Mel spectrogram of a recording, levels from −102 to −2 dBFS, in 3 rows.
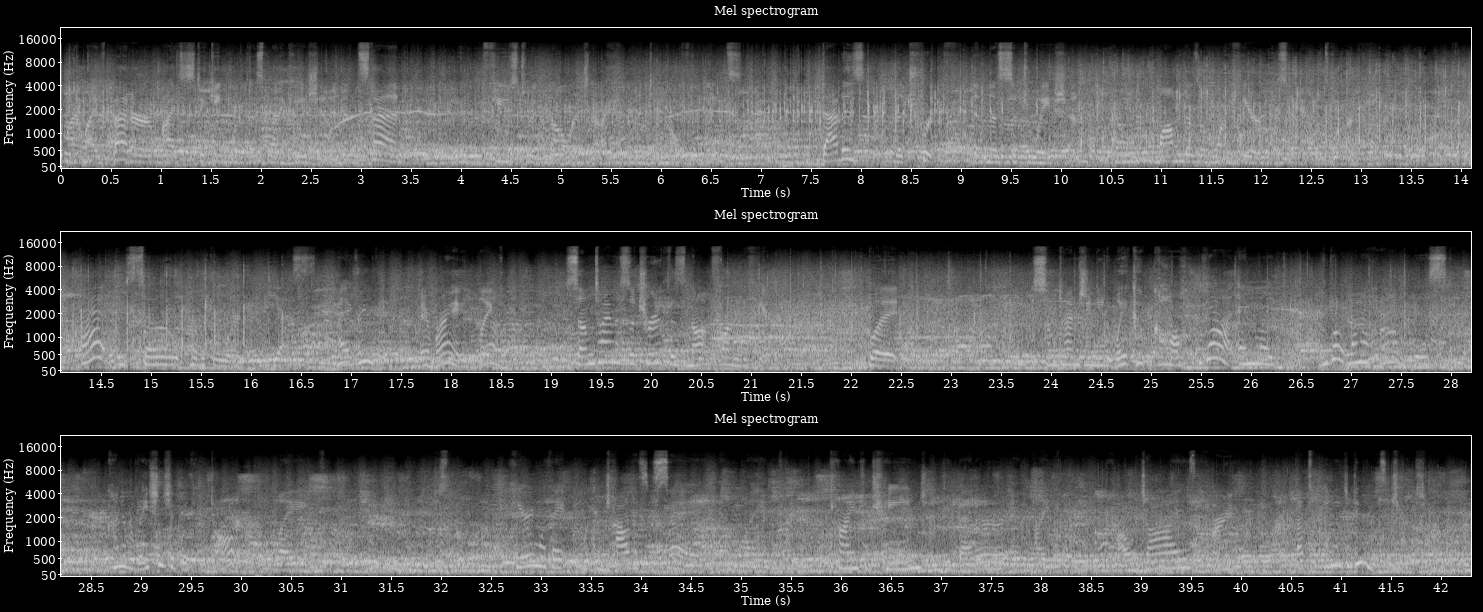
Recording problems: squashed, flat; somewhat
chatter from many people; very loud; throughout; 3 dB above the speech

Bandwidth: 14.5 kHz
